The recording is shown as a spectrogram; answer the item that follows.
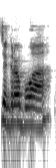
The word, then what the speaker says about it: de Grosbois: It's de Grosbois. It's pronounced the French way.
